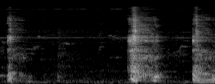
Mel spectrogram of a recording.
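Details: Cough lasting over three weeks that has not cleared: a throat clear followed by two harsh, separate cough bursts in a quiet room.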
